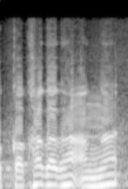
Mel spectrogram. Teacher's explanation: ये क वर्ग में है, जो कंठ से बोला जाता है।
